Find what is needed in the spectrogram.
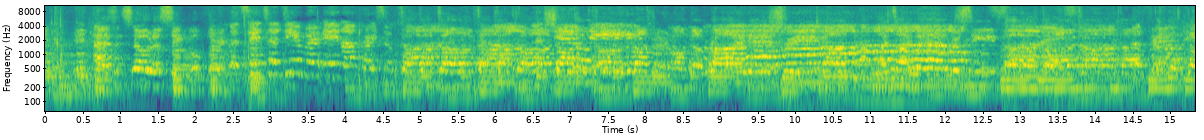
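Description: A mixed-voice show choir singing an upbeat Christmas number in harmony, the chords moving throughout.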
